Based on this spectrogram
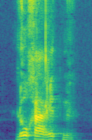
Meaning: logarithm (for a number x, the power to which a given base number must be raised in order to obtain x)
- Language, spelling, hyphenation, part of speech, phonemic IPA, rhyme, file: Dutch, logaritme, lo‧ga‧rit‧me, noun, /loː.ɣaːˈrɪt.mə/, -ɪtmə, Nl-logaritme.ogg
